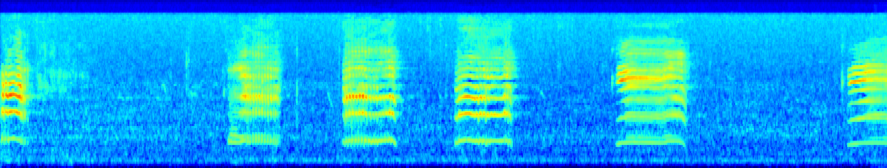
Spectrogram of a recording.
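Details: Two male koalas fight on the ground at a wildlife sanctuary, rolling about. They give five harsh, nasal wailing cries, each under a second, roughly every two seconds, over a faint steady hiss.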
